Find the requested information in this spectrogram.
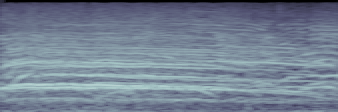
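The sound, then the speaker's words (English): A large crowd cheers and shouts for a king's coronation, a loud, sustained roar of many voices that holds steady and eases slightly toward the end. “Presenting your noble king, Rupert II. Large cheer.”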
